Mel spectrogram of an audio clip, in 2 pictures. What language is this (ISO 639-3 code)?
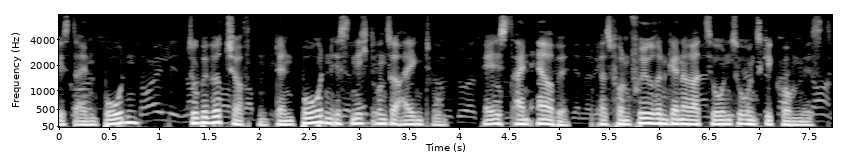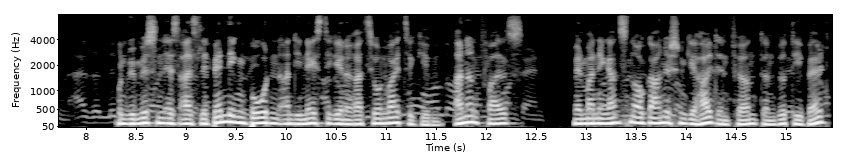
deu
